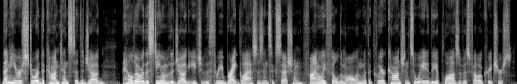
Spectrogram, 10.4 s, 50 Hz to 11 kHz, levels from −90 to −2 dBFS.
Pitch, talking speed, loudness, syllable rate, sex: 210 Hz, 225 wpm, -18 LUFS, 5.9 syllables/s, female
